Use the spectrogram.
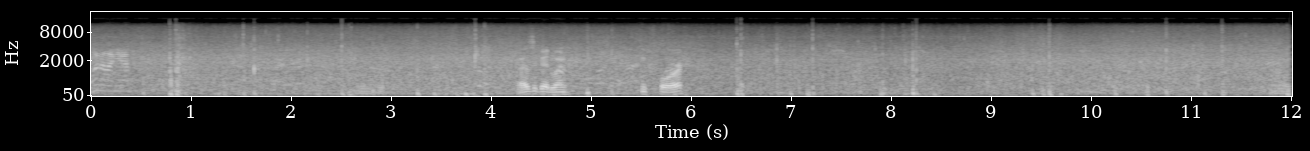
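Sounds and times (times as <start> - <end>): volleyball slaps: 0.8 - 4.1, 4.9 - 5.6, 6.4 - 8.6, 9.4 - 11.6.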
